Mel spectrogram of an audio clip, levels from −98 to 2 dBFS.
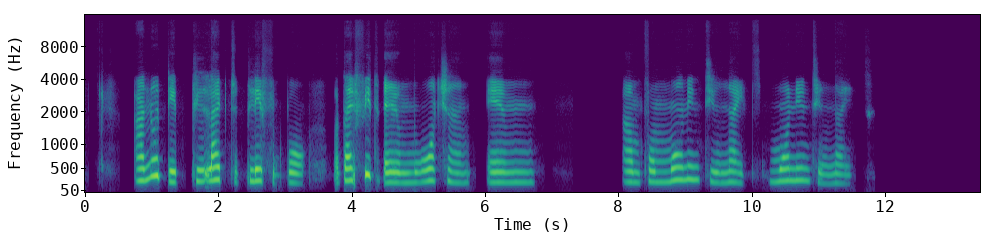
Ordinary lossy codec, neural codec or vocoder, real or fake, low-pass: none; autoencoder, 48 kHz, 32 numbers a frame, DAC-VAE, trained on Japanese speech; fake; 14.4 kHz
